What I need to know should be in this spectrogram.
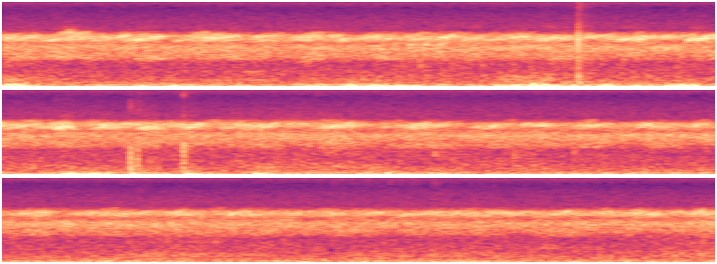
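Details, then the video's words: Frogs singing together as a night chorus, a dense steady high-pitched trilling that runs unbroken throughout, with a low rumbling murmur underneath and a couple of brief clicks. "자연의 소리 개구리소리"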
